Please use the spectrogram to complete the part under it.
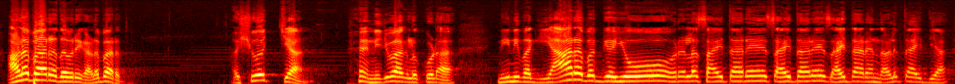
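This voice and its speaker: A man giving a discourse on scripture, chanting verses and explaining them with repeated phrases and rhetorical questions. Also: high-pitched. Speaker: religious teacher.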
